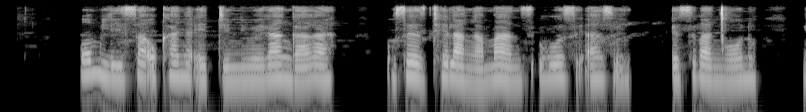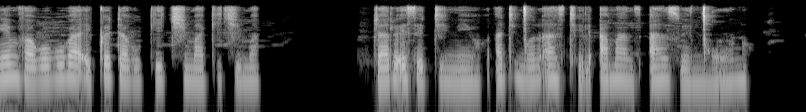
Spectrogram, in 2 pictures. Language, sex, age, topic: North Ndebele, female, 25-35, health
